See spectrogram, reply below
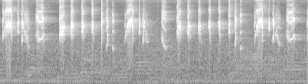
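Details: Long-tailed shrike, singing steadily in a rich song of borrowed phrases meant for tutoring other birds: a fast series of harsh, high chips and buzzy notes with brief whistled accents, irregular but unbroken.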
